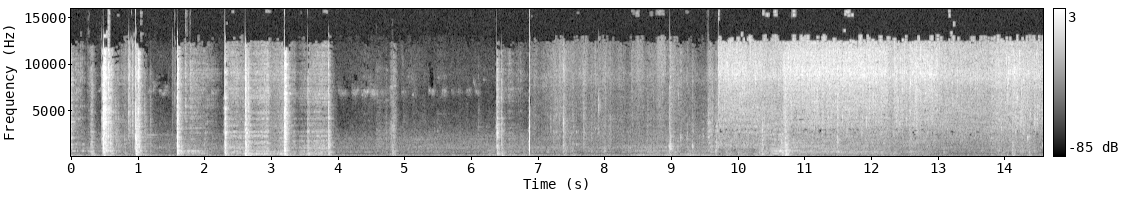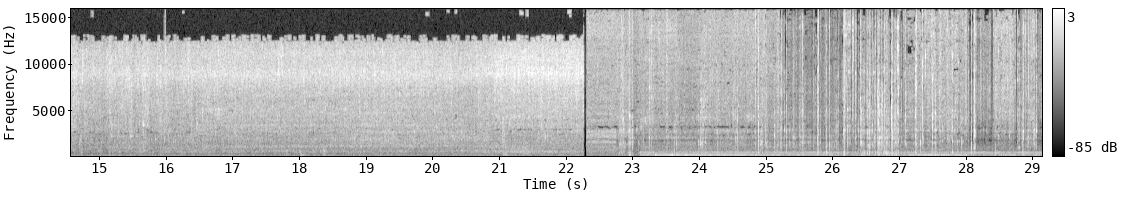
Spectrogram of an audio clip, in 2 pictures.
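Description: Dishes being washed in a kitchen sink: metal tongs and utensils clatter sharply against a pan in the first few seconds, then the tap runs steadily as bowls and a pot are rinsed and handled under the water.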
